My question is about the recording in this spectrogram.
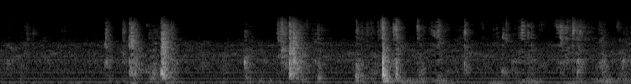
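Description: Cardboard packaging of a toy R/C truck being cut and worked loose by hand: a string of irregular short clicks and scrapes, the strongest about a second and a half, three and four seconds in.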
